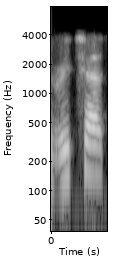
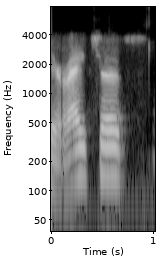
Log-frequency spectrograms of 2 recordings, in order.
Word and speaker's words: Rytious: So I was like, how about I change the spelling to R-Y-T-I-O-U-S? And then that's how the name came about. People liked it. Some people call me Rytious, some say Rytious.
